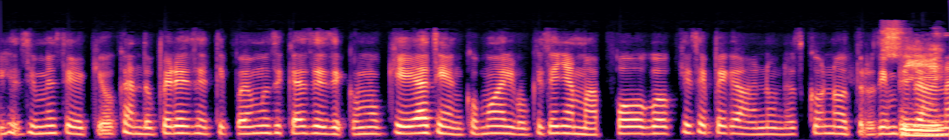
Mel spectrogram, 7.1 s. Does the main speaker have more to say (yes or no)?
yes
